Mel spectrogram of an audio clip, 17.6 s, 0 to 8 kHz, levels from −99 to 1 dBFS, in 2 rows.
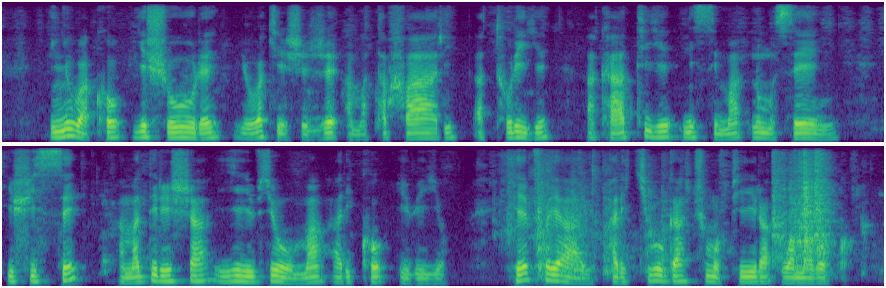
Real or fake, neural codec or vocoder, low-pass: real; none; 7.2 kHz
